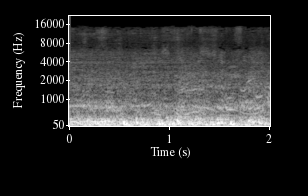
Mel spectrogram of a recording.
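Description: Wind buffeting the phone's microphone: a loud, uneven low rumble, with faint voices in the background.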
